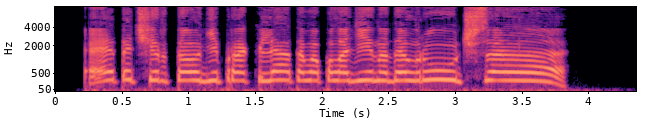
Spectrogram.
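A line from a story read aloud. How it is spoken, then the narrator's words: Shrill scream, young woman. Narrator (Russian): пронзительно завопила сероволосая девушка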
